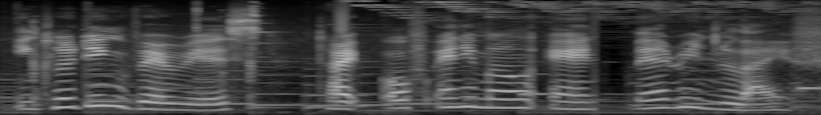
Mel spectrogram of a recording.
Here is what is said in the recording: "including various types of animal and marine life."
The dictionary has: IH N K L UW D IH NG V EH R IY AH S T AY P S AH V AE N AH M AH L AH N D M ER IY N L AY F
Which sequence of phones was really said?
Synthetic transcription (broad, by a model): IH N K L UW D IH NG V EH R IY AH S T AY P AH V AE N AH M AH L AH N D M ER IY N L AY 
